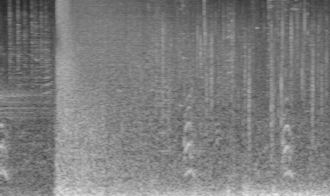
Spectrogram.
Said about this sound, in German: Mitten auf dem Marktplatz stand jetzt ein altes Auto und wurde für den Stunt vorbereitet. Cool. Die fackeln die Karre ab. Das sind bestimmt Leute aus Hollywood. Und Feuer bitte!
